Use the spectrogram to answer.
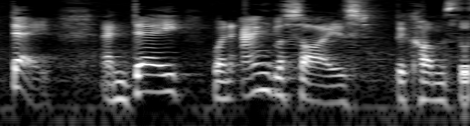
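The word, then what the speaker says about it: day (茶): In Minanhua, the pronunciation of this character that means tea is day.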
